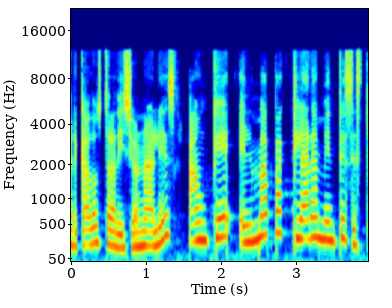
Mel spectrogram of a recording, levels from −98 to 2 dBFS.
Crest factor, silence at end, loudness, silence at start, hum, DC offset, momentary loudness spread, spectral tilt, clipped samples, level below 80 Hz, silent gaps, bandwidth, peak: 12 dB; 0.1 s; -18 LUFS; 0 s; none; under 0.1%; 4 LU; -4 dB/octave; under 0.1%; -62 dBFS; none; 12.5 kHz; -6 dBFS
